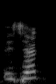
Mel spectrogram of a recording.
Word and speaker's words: Izzat: Yeah, it's like it's Arabic, it's Izzat, but if you pronounce it in English, it's Izzat.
